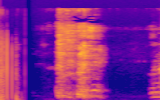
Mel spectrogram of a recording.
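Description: A few quick clicks, then a person coughs once, loudly, about a second in.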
